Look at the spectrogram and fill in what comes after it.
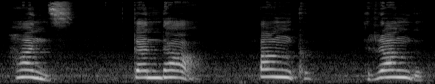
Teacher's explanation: इनका उच्चारण करते समय हवा नाक से बाहर निकलती है, जैसे हंस, कंधा, पंख, रंग आदि। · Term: अनुस्वार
